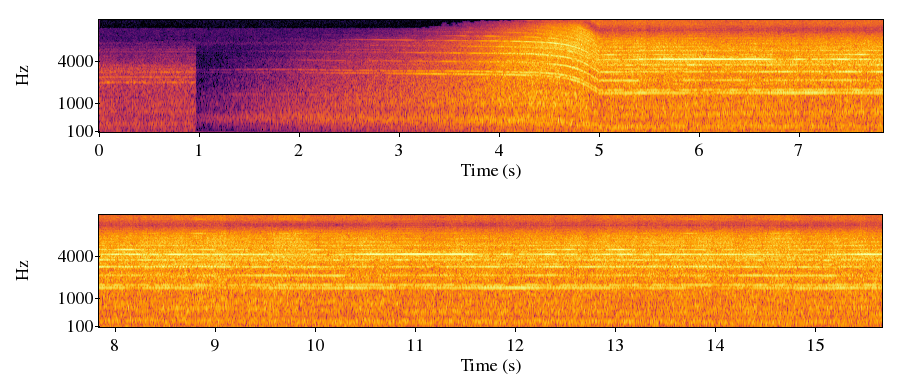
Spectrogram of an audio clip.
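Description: A jet engine swells into a loud, high, steady whining roar.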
